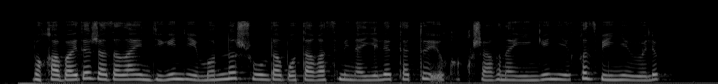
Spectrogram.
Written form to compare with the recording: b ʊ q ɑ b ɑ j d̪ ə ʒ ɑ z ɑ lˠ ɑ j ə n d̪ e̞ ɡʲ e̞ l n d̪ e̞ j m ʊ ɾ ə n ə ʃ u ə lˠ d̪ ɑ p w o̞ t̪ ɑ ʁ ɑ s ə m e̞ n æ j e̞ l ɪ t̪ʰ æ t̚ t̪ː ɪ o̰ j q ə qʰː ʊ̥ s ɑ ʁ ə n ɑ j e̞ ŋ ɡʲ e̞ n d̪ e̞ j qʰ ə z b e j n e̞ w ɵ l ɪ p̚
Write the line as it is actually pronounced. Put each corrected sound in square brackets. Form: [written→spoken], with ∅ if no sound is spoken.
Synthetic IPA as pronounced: b ʊ q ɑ b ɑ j d̪ ə ʒ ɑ z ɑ lˠ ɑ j ə n d̪ e̞ ɡʲ e̞ [l→∅] n d̪ e̞ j m ʊ ɾ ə n ə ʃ u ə lˠ d̪ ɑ p w o̞ t̪ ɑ ʁ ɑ s ə m e̞ n æ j e̞ l ɪ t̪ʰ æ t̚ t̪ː ɪ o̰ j q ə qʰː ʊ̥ [s→ʃ] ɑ ʁ ə n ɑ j e̞ ŋ ɡʲ e̞ n d̪ e̞ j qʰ ə z b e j n e̞ w ɵ l ɪ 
